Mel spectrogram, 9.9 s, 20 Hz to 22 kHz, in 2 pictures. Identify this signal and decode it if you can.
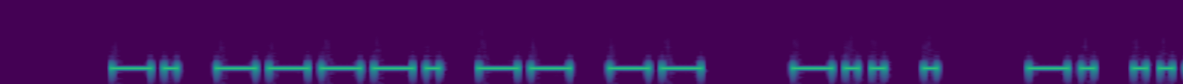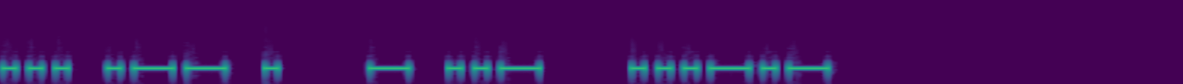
Morse code, heard as a keyed tone, about 22 wpm, 700 Hz. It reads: N9MM DE N5WE TU <SK>
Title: Practice QSO - Exchange 4 - Ending - 22wpm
